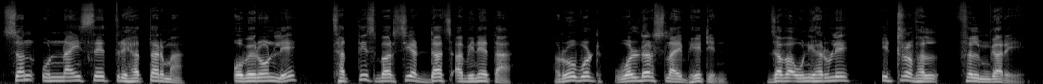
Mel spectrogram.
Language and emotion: Nepali, neutral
